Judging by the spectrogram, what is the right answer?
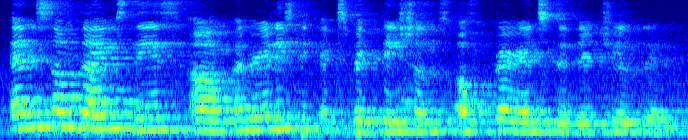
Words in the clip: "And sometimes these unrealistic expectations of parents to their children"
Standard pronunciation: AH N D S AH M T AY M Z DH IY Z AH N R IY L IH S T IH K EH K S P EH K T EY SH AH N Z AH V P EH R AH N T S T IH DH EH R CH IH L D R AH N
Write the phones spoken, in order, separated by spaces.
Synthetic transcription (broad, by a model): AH N D S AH M T AY M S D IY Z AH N R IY L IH S T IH K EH K S P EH K T EY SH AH N S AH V P EH R AH N T S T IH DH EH R CH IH L D R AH N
